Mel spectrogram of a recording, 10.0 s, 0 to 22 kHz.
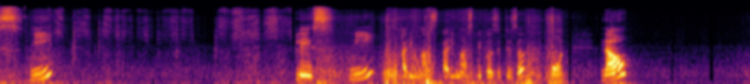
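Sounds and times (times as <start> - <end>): chalk scratching on chalkboard: 0.5 - 4.3
chalk clicking against board: 0.8 - 3.8.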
